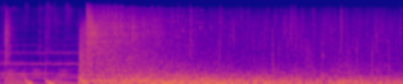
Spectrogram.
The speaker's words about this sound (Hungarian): Ekkor a ház egy másik részén álló, használaton kívüli gázpalack máig ismeretlen okokból felrobbant. És bár a detonációtól távol voltak, az úgynevezett lángégés mindannyiukat elérte.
